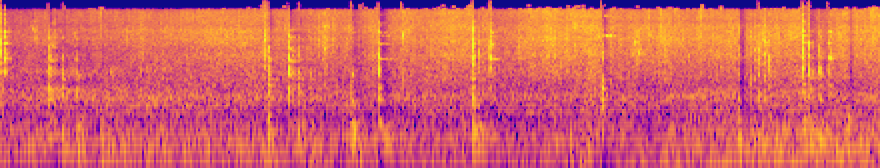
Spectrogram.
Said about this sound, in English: When the deckhands pull the quick release hook, things happen fast. The skiff drives off one way, the big boat the other. The net starts to pay out.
